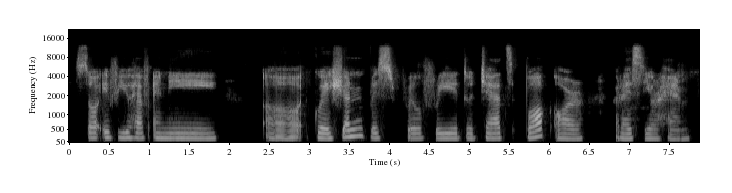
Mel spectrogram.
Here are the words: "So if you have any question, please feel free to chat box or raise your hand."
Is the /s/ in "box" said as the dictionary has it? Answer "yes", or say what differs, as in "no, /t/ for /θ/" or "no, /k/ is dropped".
no, /s/ is dropped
